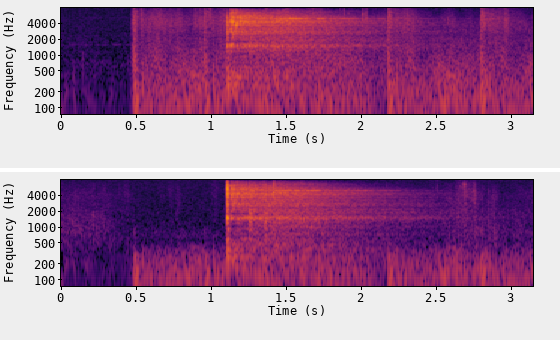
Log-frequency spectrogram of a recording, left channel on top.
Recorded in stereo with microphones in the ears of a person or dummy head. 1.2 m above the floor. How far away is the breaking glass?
About 1.3 m.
